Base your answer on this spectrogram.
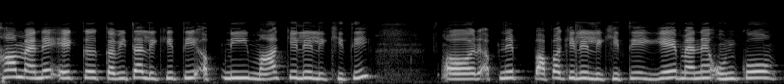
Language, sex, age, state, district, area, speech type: Hindi, female, 18-30, Rajasthan, Jodhpur, urban, spontaneous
